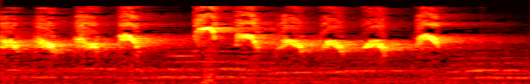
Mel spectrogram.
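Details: Pemalang caged greater green leafbird in full song meant to stir up rival leafbirds: continuous tumbling sequence of sweet, slurred whistles dropping in pitch, delivered in quick pulses with no pause.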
